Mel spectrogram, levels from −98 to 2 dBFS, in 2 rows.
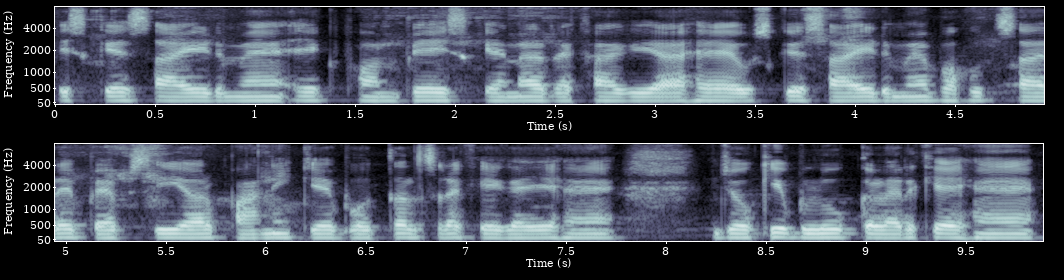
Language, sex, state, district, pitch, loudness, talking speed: Hindi, male, Jharkhand, Ranchi, 120 Hz, -16 LUFS, 175 wpm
